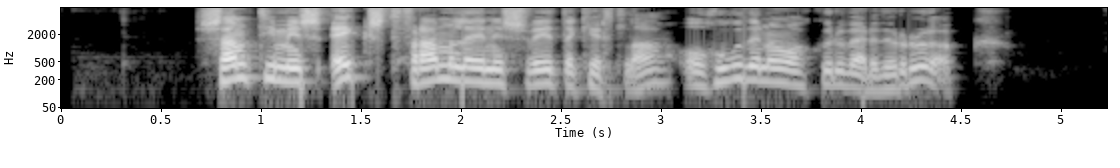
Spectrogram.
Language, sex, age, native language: Icelandic, male, 30-39, Icelandic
